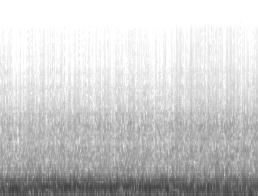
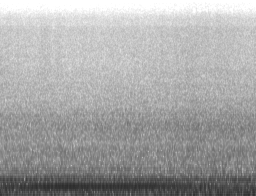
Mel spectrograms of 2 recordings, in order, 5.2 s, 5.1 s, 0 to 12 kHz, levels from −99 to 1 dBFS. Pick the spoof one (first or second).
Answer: first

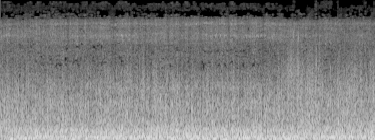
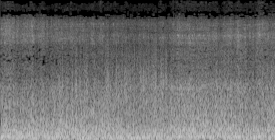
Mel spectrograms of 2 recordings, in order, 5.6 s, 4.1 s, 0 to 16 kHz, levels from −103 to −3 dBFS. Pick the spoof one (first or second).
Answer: first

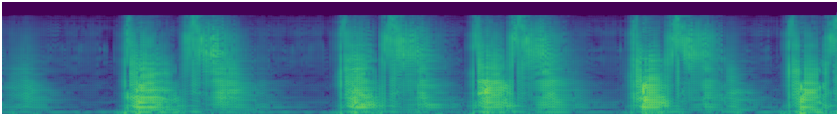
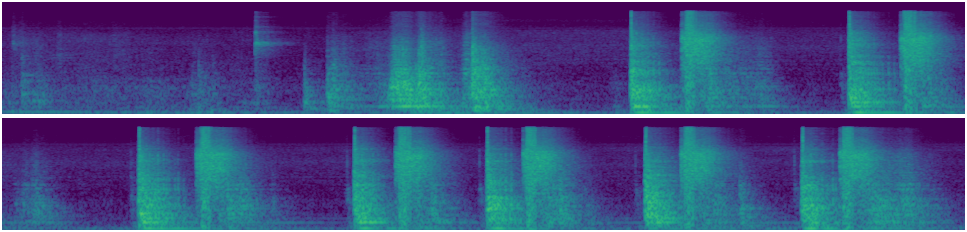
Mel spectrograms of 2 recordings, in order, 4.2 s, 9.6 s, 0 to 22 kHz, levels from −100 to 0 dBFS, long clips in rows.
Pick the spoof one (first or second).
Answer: first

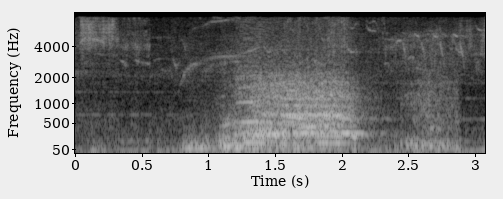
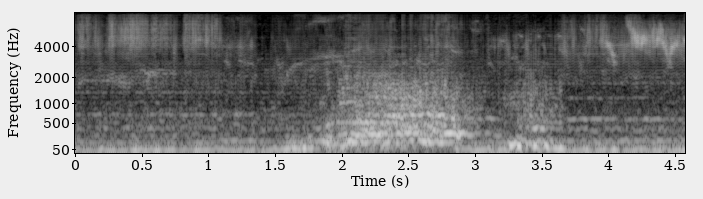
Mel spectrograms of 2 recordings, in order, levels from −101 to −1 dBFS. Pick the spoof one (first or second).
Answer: second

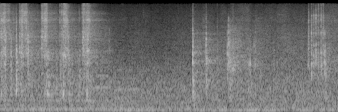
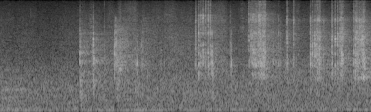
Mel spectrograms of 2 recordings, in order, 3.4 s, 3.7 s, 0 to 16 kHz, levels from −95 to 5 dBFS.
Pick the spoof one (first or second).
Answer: first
